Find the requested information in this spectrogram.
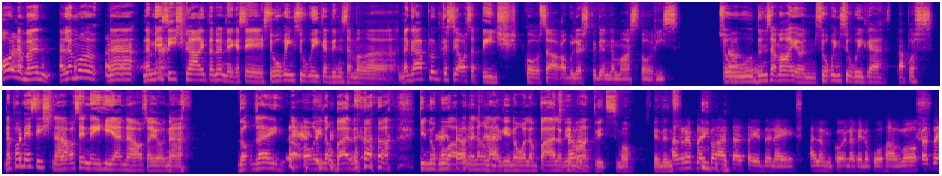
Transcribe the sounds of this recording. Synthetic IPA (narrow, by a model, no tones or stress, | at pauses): ʔonɐmanʔɐlamːo̞nɐnɐmɛːsɛd͡ʒŋakɪt̪ɐnonɛkɐsɛsuːkɪŋsuːkɪjkɐd̪ʊns̬ɐmɐŋa̰nɐɡaʔplod̪̚kɐsɛɐko̞sɐpejd͡ʒko̞sɐkɐbʊlɐst̪ʊɡanːɐŋmɐŋast̪o̞̰ːɾisː | owd̪ʊnsɐmɐŋajo̞nsuːkɪŋsuːkɪkɐt̪aːpo̞snɐpɐmɛːsɛd͡ʒnɐokɐsɛnɐhɪɦɪjanɐɐko̞sɐjo̞nɐ | d̪ok̚d͡ʒajʔɐʔo̞ːkɛjlɐŋbɐnɐ | kɪnuːkuːhɐʔkonɐlɐŋlaːɡɪnoŋwɐlaŋpɐʔaːlamjʊŋmɐŋat̪wit̪smo̞ | ɡ̥ɐno̞nɐŋɾɛplajkoat̪asɐjod̪onɐjʔɐlamko̞nɐkɪnokuːɦɐmokɐsɛ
